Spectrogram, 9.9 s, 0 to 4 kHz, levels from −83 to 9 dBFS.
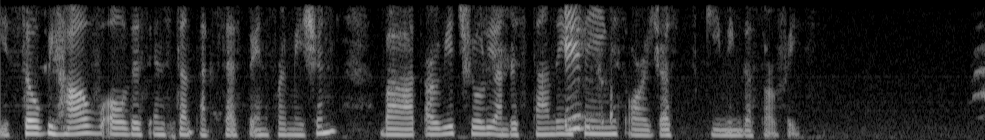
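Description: There are no technical faults to describe in this speech; the narrow call bandwidth, with nothing above 4 kHz, is simply how the call path normally carries it.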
